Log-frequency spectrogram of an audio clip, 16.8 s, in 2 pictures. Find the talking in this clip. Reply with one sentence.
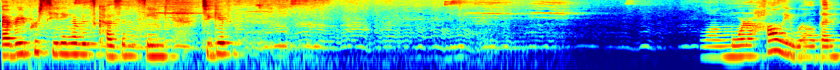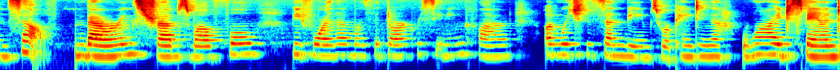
The talking can be heard from 0.0 to 2.5 s and from 7.0 to 16.7 s.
